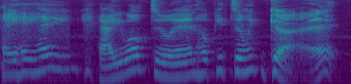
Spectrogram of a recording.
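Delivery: whiny, high, drawn-out put-on host voice. Taking a go at imitating Carrie: imitating Carrie's whiny voice. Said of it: "And Carrie's the same thing".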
